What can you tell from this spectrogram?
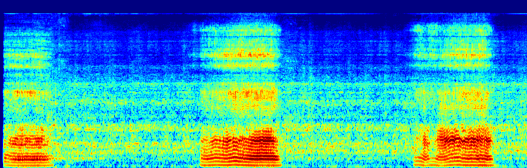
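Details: Snoring from a sleeping man.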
